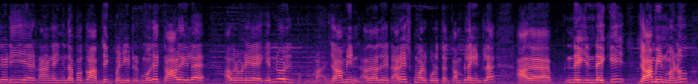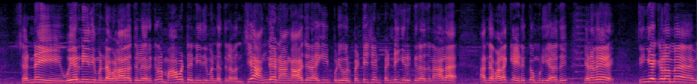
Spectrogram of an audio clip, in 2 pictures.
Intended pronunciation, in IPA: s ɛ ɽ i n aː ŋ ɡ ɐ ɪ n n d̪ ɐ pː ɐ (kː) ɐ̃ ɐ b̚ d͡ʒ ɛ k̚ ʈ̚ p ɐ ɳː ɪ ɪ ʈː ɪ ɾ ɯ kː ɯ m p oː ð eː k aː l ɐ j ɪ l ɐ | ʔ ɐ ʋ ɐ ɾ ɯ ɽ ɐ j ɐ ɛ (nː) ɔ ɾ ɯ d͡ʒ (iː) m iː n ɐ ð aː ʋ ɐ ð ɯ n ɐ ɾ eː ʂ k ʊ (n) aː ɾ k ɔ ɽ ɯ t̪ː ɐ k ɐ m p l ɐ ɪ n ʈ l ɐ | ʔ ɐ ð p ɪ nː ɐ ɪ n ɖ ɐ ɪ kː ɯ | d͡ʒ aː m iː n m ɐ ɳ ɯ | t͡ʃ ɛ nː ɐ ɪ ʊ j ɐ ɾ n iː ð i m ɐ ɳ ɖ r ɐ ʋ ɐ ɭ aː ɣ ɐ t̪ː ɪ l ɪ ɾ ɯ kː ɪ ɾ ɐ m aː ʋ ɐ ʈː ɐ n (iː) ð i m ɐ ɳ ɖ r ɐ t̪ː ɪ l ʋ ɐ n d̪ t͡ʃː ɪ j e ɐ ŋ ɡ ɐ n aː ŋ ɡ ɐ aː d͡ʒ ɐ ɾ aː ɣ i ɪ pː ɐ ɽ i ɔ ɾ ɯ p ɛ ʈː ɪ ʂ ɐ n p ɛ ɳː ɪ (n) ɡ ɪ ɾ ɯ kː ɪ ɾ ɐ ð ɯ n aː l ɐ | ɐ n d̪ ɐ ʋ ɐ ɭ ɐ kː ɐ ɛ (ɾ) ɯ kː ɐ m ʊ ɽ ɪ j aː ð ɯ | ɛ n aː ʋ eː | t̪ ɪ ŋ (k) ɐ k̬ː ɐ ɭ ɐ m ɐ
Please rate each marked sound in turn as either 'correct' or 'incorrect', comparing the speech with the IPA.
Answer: correct, correct, incorrect, incorrect, correct, incorrect, incorrect, incorrect

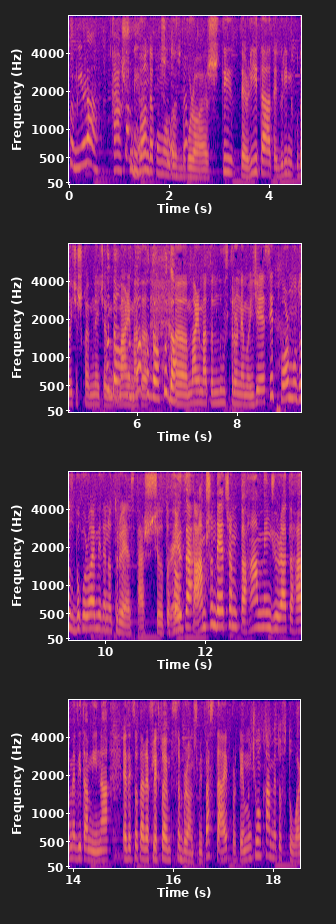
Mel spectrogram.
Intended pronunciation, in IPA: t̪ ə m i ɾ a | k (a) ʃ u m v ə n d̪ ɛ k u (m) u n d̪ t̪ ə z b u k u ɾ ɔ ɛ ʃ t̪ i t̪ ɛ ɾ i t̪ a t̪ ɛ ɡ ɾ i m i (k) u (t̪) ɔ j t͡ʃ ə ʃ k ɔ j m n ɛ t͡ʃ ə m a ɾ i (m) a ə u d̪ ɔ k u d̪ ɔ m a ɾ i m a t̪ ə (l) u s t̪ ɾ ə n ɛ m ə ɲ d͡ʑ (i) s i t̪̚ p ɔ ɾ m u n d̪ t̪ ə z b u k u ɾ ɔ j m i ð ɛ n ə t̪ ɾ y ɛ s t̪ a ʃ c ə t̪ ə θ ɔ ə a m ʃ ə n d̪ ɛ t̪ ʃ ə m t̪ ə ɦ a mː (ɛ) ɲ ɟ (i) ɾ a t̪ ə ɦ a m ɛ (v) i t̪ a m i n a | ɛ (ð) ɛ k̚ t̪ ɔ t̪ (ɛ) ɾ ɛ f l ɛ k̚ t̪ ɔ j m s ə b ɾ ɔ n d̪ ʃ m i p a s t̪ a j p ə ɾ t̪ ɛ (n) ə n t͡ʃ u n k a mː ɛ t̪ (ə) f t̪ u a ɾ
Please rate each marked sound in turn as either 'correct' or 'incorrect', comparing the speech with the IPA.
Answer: correct, correct, correct, incorrect, correct, correct, incorrect, correct, incorrect, correct, correct, incorrect, incorrect, correct

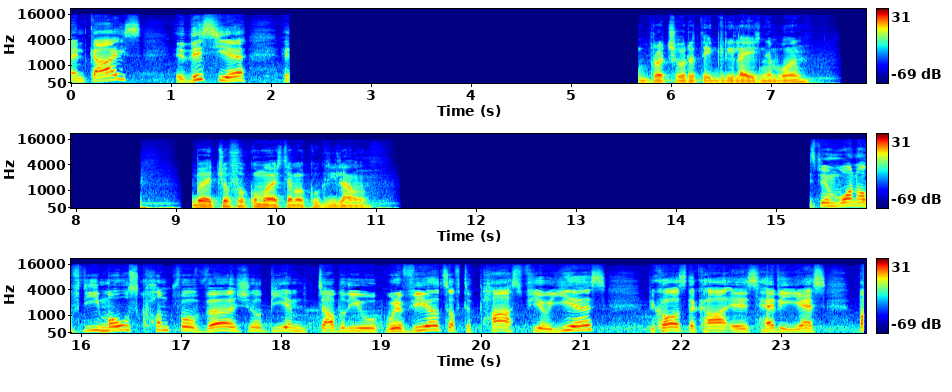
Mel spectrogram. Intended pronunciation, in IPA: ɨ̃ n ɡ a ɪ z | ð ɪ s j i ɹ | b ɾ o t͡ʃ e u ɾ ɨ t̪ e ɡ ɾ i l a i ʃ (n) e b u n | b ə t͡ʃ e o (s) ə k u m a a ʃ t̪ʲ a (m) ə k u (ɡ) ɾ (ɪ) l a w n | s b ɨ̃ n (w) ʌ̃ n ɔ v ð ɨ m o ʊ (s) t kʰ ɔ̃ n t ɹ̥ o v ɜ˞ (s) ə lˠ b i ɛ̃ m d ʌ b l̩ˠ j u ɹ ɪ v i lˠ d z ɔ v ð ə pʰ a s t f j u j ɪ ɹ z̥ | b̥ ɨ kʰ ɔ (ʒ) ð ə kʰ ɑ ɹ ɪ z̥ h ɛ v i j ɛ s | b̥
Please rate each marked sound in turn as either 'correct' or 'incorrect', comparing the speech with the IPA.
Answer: correct, incorrect, correct, correct, incorrect, correct, correct, incorrect, incorrect

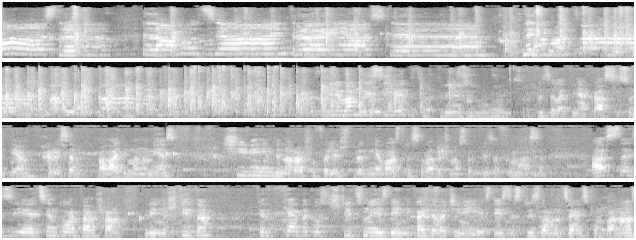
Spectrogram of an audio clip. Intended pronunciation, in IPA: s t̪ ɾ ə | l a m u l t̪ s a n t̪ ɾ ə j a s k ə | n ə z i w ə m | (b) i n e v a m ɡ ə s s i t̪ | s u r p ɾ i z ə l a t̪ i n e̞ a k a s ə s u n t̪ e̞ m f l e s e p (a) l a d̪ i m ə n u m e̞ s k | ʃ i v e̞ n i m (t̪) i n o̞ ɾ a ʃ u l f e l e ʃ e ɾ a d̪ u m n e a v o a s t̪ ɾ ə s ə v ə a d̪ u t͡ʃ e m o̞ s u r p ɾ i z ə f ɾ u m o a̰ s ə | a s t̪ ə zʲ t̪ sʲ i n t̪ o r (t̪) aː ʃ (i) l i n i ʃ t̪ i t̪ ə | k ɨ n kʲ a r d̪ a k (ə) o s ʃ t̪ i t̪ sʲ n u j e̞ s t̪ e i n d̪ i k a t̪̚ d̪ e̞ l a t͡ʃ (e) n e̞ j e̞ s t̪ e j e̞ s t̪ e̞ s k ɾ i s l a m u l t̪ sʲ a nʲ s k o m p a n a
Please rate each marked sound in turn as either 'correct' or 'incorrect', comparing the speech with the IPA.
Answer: correct, correct, incorrect, correct, incorrect, correct, incorrect

